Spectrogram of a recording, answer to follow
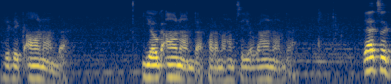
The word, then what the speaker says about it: Vivekananda: So it's a big difference to say that Swami Vivekananda came over than saying Swami Vivekananda, which is actually the pronunciation Vivekananda.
